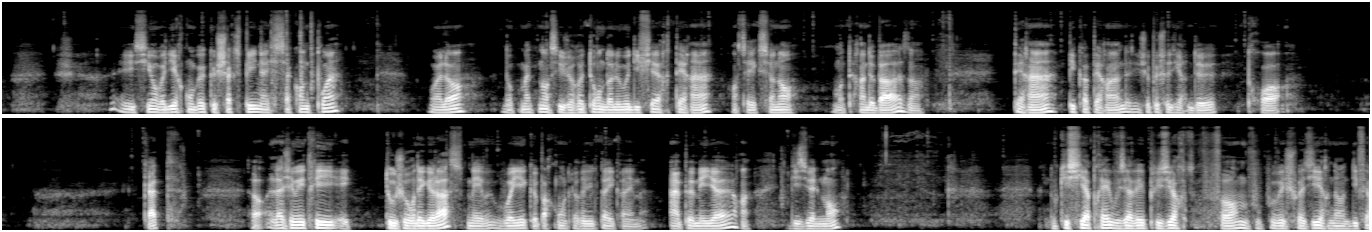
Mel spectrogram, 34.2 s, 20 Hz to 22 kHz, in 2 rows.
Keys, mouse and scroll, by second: 0.5 click, 2.0 click, 3.1 KP_5, 3.3 KP_0, 3.6 KP_Enter, 6.6 click, 8.6 click, 9.9 click, 11.5 click, 13.0 click, 14.3 click, 15.3 click, 18.6 click, 19.4-21.1 alt+middle drag, 23.1 right click, 24.4 click, 25.6 click, 26.8 alt+middle click, 28.4 alt+click, 29.5-30.1 drag, 30.7 click, 32.8 click.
